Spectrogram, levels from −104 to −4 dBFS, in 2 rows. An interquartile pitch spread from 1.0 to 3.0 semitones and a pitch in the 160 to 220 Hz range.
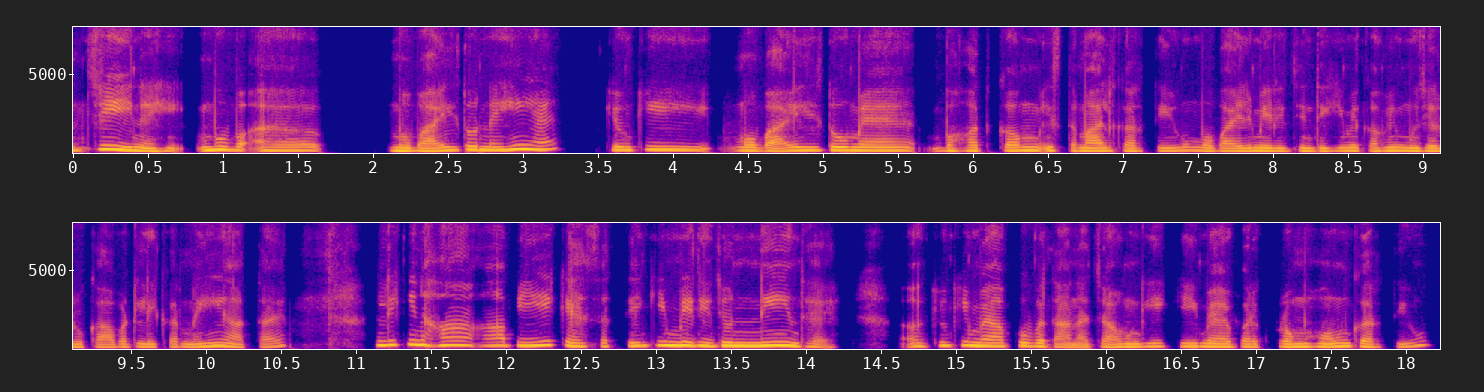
No: average, 4.6 semitones; medium, 185 Hz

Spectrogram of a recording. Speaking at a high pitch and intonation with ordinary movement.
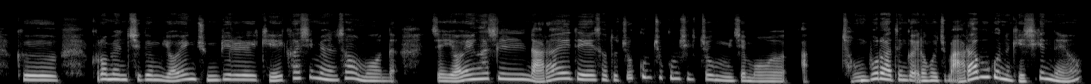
No: high, 210 Hz; wide, 5.7 semitones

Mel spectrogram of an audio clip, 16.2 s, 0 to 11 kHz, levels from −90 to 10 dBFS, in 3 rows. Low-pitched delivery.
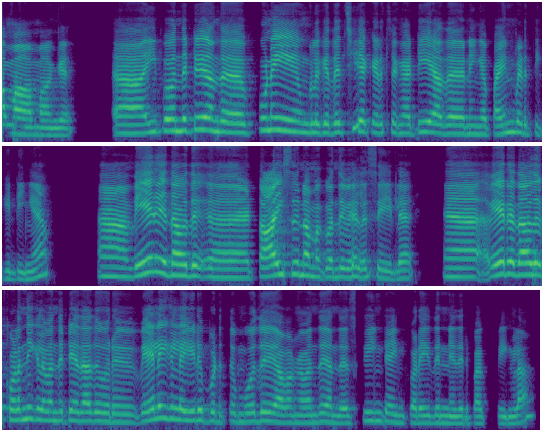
No: high, 215 Hz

